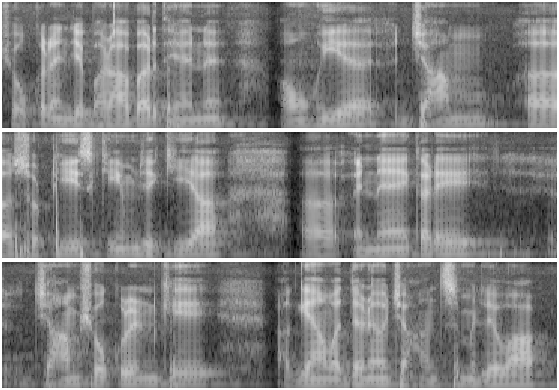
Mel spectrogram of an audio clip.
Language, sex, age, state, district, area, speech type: Sindhi, male, 30-45, Maharashtra, Thane, urban, spontaneous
